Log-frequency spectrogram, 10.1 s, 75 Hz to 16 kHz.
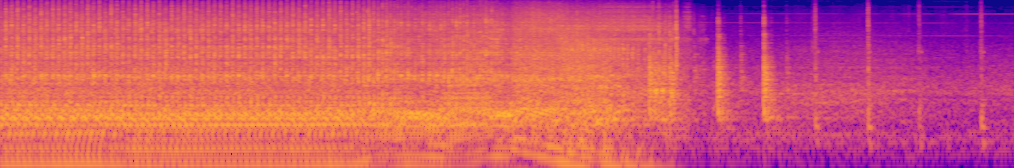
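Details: Suzuki Sidekick after 8-valve to 16-valve engine swap, first run, timing around eight degrees before top dead center: even, steady idle for about six seconds, then cuts out to clicks; suspected arcing harness wire, possibly to an EGR solenoid, blowing fuse.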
